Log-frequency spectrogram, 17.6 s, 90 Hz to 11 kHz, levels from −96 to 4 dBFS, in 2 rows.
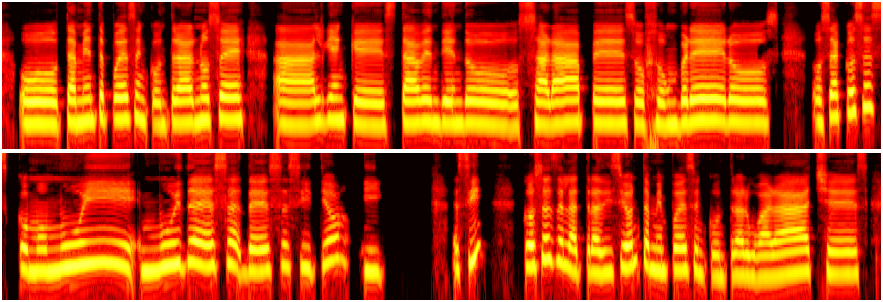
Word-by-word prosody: o, 215 -1 +3
también 225 +1 +1
te 265 - +1
puedes 245 +1 +1
encontrar, 220 -1 0
no 235 +1 +1
sé, 245 0 +1 0.3
a 205 -1 +1
alguien 240 +2 -2
que 205 -3 0
está 215 +2 +1
vendiendo 215 -3 0
sarapes, 215 +1 +1
o, 205 -1 0
sombreros, 220 +1 +1 0.3
o 225 - -4
sea, 265 +3 +1
cosas 315 +5 -1
como 235 -2 0
muy 290 +2 +2
muy 270 +5 +2
de 295 -2 +3
ese 280 0 -1
de 235 +1 0
ese 275 +3 -6
sitio 295 +6 -5
y 235 -2 -5 0.7
sí, 305 - +1 0.4
cosas 280 +6 +2
de 320 - 0
la 245 -6 +2
tradición, 230 +6 0
también 250 -5 0
puedes 245 0 -1
encontrar 205 -1 -4
huaraches, 220 +2 -1
230 Hz, 125 wpm, -22 LUFS, 215-255 Hz, 0.7 s, o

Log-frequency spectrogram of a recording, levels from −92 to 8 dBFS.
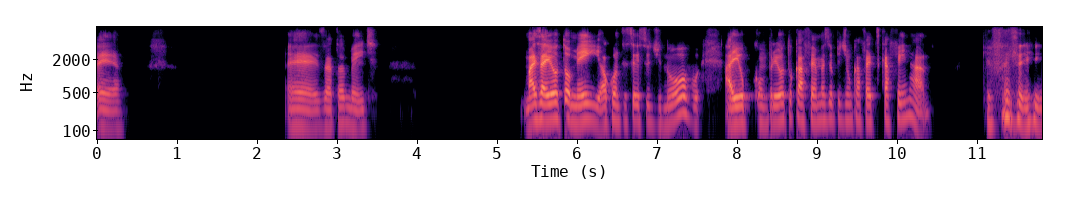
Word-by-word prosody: É. 115 -2 -2 2.0
É, 125 -2 0
exatamente. 125 0 -7 1.8
Mas 155 +3 +7
aí 150 - +11
eu 165 +1 +5
tomei 145 -2 +3
aconteceu 145 +1 -4
isso 145 0 -9
de 135 -1 -12
novo, 145 +1 -3 0.3
aí 135 - +6
eu 145 - +2
comprei 145 0 -6
outro 155 +1 -3
café, 150 0 +1
mas 155 +1 -9
eu 155 - -7
pedi 155 -1 -11
um - - -12
café 155 -1 -2
descafeinado. 160 +4 -3
O - - -39 0.6
que - - -13
fazer? 155 -6 -4
145 Hz, 125 wpm, -24 LUFS, 130-155 Hz, 2.0 s, aí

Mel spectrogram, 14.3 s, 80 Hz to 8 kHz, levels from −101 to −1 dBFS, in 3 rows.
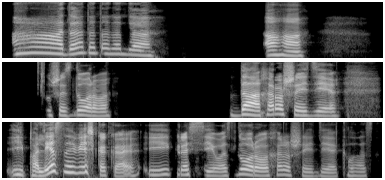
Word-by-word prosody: А, 265 0 0
да 235 +5 -2
да 270 -1 -8
да 245 -2 -10
да 235 0 -8
да. 195 -6 -4 1.4
Ага. 180 -4 0 1.4
Слушай, 185 -1 -4
здорово. 175 -3 -3 1.5
Да, 190 +1 +7
хорошая 210 -4 +2
идея. 165 -1 -2 0.6
И 210 -1 -5
полезная 300 - +4
вещь 285 0 +6
какая, 170 -6 -1
и 200 +3 -4
красиво. 170 -5 -2
Здорово, 190 -3 -2
хорошая 190 -6 -8
идея, 150 -1 -11
класс. 165 +1 -18
195 Hz, 90 wpm, -22 LUFS, 170-225 Hz, 1.5 s, Да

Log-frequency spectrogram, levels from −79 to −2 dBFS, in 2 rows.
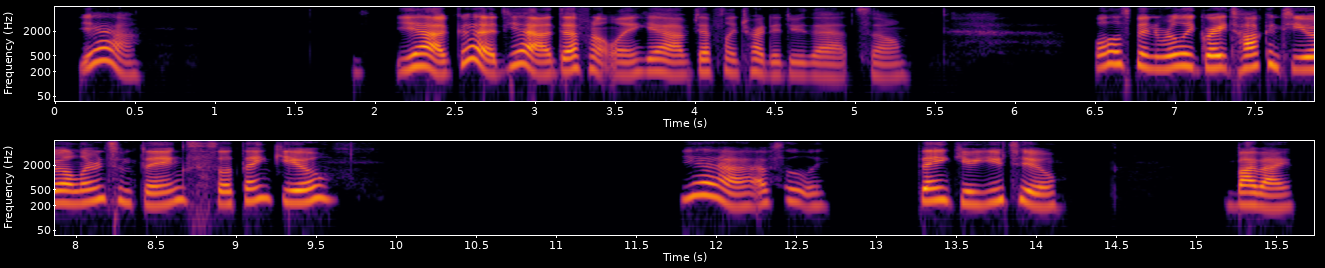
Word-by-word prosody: Yeah. 380 +1 -3 1.6
Yeah, 250 -4 +5
good, 370 - +2
yeah, 285 - +4
definitely, 210 -4 -1
yeah, 200 -3 -1
I've 175 - -8
definitely 200 0 -7
tried 200 0 -5
to 170 - -10
do 170 -1 -12
that, 155 -2 -9
so 155 0 -11 1.2
Well, 290 +5 0
it's 315 - -4
been 270 -5 0
really 270 +4 +2
great 250 -1 +4
talking 275 +4 +2
to 235 - -4
you, 230 0 +3
I 235 - +4
learned 250 +6 -1
some 260 -4 -6
things, 220 +7 +1
so 220 - -3
thank 270 +6 -1
you. 255 +5 +2 2.2
Yeah, 315 - 0
absolutely. 230 -5 -9 0.5
Thank 270 0 +4
you, 225 - +1
you 240 +5 -1
too. 230 -9 -1 1.1
Bye 210 0 +4
bye. 185 0 0
235 Hz, 135 wpm, -21 LUFS, 195-275 Hz, 2.2 s, Yeah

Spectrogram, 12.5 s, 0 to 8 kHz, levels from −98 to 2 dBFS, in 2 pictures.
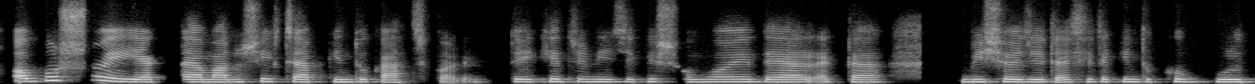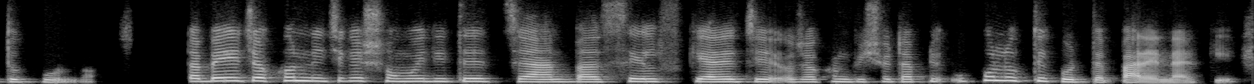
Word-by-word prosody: অবশ্যই 350 -2 +1
একটা 225 +1 -4
মানসিক 230 +3 0
চাপ 225 -1 +2
কিন্তু 225 0 0
কাজ 200 0 -3
করে। - - -8 0.2
তো - - -33
এক্ষেত্রে 240 +1 -2
নিজেকে 225 +2 -4
সময় 230 +1 -2
দেয়ার 215 -1 +2
একটা 220 -2 -3 0.6
বিষয় 230 0 +3
যেটা, 215 -2 +2
সেটা 230 0 -3
কিন্তু 235 0 -1
খুব 245 -3 +1
গুরুত্বপূর্ণ। 220 -1 0 0.5
তবে 275 +2 +5 0.2
যখন 310 +2 +4
নিজেকে 295 +1 -2
সময় 270 -1 +1
দিতে 270 +1 0 0.2
চান 230 -2 +3
বা 230 - +4 0.2
self 250 -2 +2
care 240 -1 +5
যে, 235 - +4 0.2
যখন 230 +2 -3
বিষয়টা 235 0 -3
আপনি 260 +2 -6
উপলব্ধি 325 0 +2
করতে 220 -3 +1
পারেন 110 -1 +3
আরকি। - - -9
235 Hz, 170 wpm, -23 LUFS, 225-265 Hz, 0.6 s, তবে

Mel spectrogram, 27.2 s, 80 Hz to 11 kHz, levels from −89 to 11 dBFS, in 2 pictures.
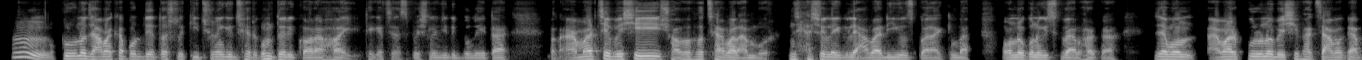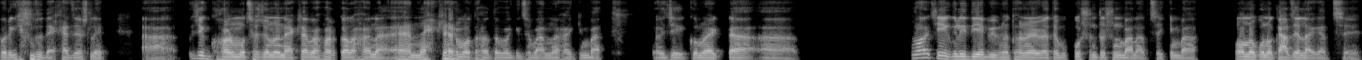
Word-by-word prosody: হুম, 250 -2 +1 0.3
পুরনো 155 +1 +3
জামা 140 +1 +4
কাপড় 140 -2 -1
দিয়ে 130 -1 +1
তো - - -4
আসলে 135 0 -6
কিছু 120 -2 -5
না - - +2
কিছু 125 0 -3
এরকম 140 +5 +1
তৈরি 125 -1 +2
করা 115 0 +2
হয়ই 105 -7 -1 0.2
ঠিক 130 -3 -10
আছে? - - -12
স্পেশালি 110 +1 -8
যদি 110 0 -6
বলি 110 +1 -5
এটা 115 - -2 0.5
আম - - -9 0.2
আমার 140 +5 +5
চেয়ে 155 -3 +5
বেশি 145 +3 +4 0.3
স্বভাব 125 -1 -1
হচ্ছে 130 - -3
আমার 120 -1 +5
আম্মুর। 95 -5 -5 0.2
যে 140 - -5
আসলে 130 -1 +1
এগুলি 120 +1 +1
আবার 120 0 +3
ইউস 115 -1 -2
করা 105 -1 -1
কিংবা 115 -2 -4 0.4
অন্য 120 +1 +3
কোন 125 - +4
কিছু 115 -1 -3
ব্যবহার 105 +1 -1
করা। 95 +1 -5 0.5
যেমন 135 -1 +6 0.3
আমার 135 +3 +5
পুরনো 140 -1 +4
বেশিরভাগ 135 +1 0
জমা 120 0 +2
কাপড়ই 120 -1 +1
কিন্তু 145 -3 0
দেখা 120 - -3
যায় 115 - -2
আসলে 115 0 -3 0.5
আ - - -5 0.4
ওই - - -14
যে, 175 - +6
ঘর 125 0 +5
মোছার 125 +2 +1
জন্য 125 0 +4
ন্যাকড়া 115 +1 +2
ব্যবহার 120 0 +2
করা 120 0 +4
হয় 120 -1 +1
না, 120 - +2 0.2
হ্যাঁ, 125 +1 +3
ন্যাকড়ার 125 - +2
মতো 125 - +1
হয়তো 115 0 -3
বা 115 - -1
কিছু 120 +2 -7
বানানো 110 +1 -2
হয় 105 -2 -4
কিংবা 115 -2 -2 0.6
ওই 110 - -2
যে - - -1 0.2
কোন 115 0 0
একটা 120 - 0 0.3
আ - - -4 1.4
মনে 200 +2 +2
হচ্ছে 210 -5 0
এগুলি 140 0 +3
দিয়ে 135 -1 +6
বিভিন্ন 125 0 0
ধরনের 120 -1 +3
হয়তোবা 110 0 -2
কুশন-টুসন 125 -2 -2
বানাচ্ছে 105 -1 -3
কিংবা 110 -2 -3 0.5
অন্য 130 0 +5
কোন 120 - +4
কাজে 115 +1 +3
লাগাচ্ছে। 105 -3 -4
120 Hz, 195 wpm, -22 LUFS, 115-130 Hz, 1.4 s, যেমন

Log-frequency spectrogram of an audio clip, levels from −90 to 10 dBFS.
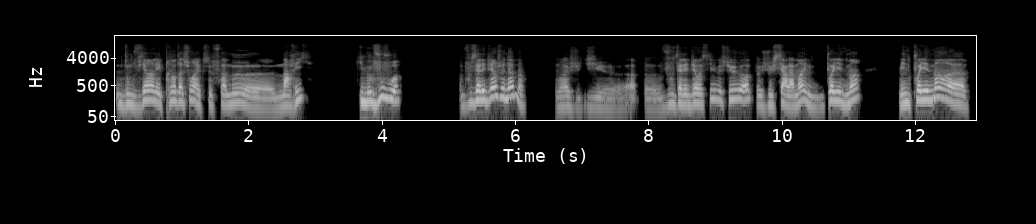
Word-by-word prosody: donc 130 0 -4
vient 170 +10 +1
les 155 -3 0
présentations 155 +3 -1
avec 130 -7 -1
ce 125 - -9
fameux, 120 -6 -2
heu, - - -8
mari 125 - -2 0.6
qui 160 - -1
me 150 +1 +3
vouvoie: 170 +1 +2 0.9
«Vous 135 +7 -3
allez 175 0 +6
bien 215 +7 +4
jeune 215 -2 +2
homme?», 225 - 0 0.4
moi 110 +2 -6
je 105 -2 -16
lui 95 - -19
dis, 105 -2 -13
heu, 95 -2 -11 0.2
hop, - - -7
heu: 95 -1 -11
«Vous 130 +5 -4
allez 130 -1 +2
bien 140 +3 0
aussi, 135 +7 -4
monsieur?», 185 +1 -2
hop, 180 +2 +2
je 120 +2 -7
lui 125 - -4
serre - - +2
la 115 - +4
main 145 +7 +3
une 110 -8 -6
poignée 165 0 +3
de 130 - -4
main, 185 +7 +2 0.6
mais 130 - 0
une 145 - -1
poignée 175 +3 +5
de 175 - +1
main, 205 -4 +4 0.2
heu, - - -12
140 Hz, 210 wpm, -24 LUFS, 120-175 Hz, 0.9 s, allez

